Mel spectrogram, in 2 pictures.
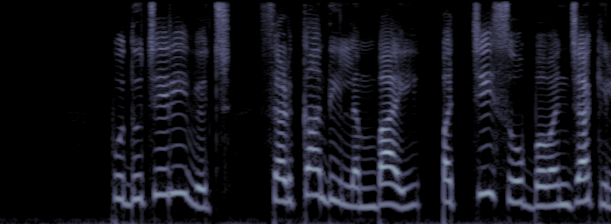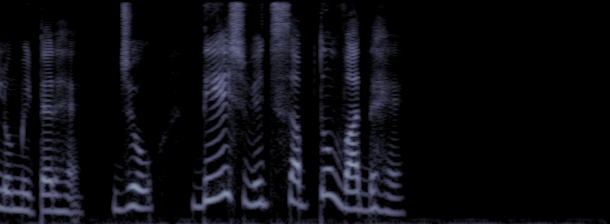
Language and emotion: Punjabi, neutral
